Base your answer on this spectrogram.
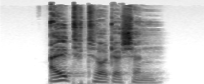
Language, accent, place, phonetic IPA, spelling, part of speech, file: German, Germany, Berlin, [ˈaltˌtʏʁkɪʃn̩], alttürkischen, adjective, De-alttürkischen.ogg
- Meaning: inflection of alttürkisch: 1. strong genitive masculine/neuter singular 2. weak/mixed genitive/dative all-gender singular 3. strong/weak/mixed accusative masculine singular 4. strong dative plural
